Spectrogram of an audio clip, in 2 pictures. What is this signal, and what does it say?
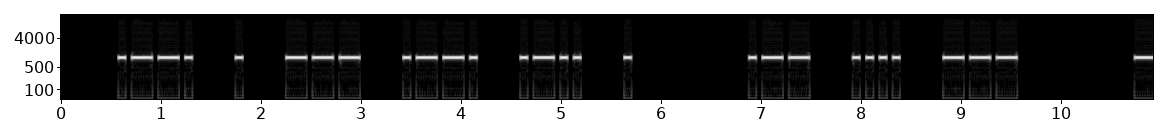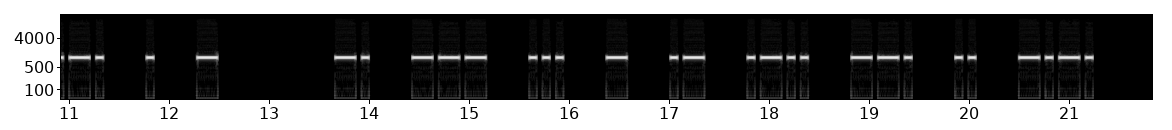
Morse code, heard as a keyed tone, about 18 wpm, spaced as for 12 wpm, 1000 Hz. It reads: PEOPLE WHO GET NOSTALGIC
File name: qotdfiles / 12wpm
